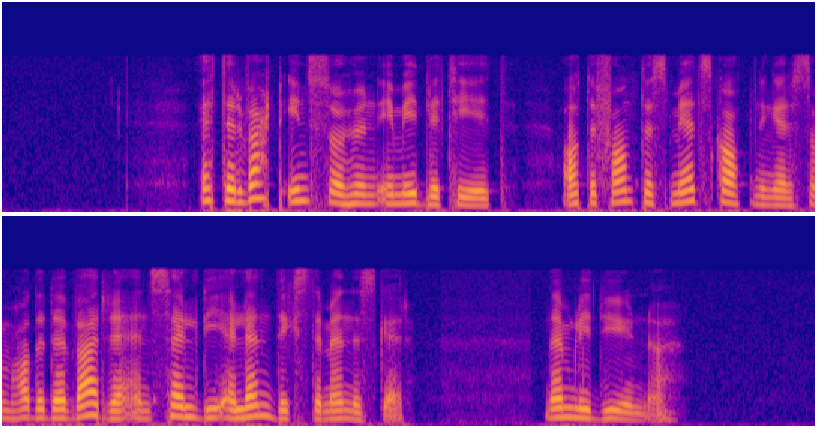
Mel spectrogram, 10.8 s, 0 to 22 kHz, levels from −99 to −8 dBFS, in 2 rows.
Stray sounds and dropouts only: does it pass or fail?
pass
